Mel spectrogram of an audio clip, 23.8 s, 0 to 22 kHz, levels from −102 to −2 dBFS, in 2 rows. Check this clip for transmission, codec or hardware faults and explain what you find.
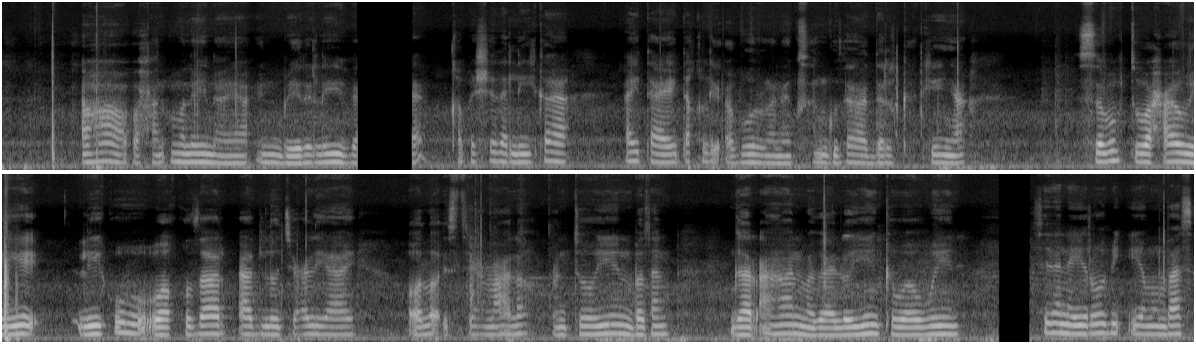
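The speech contains two playback stalls, each followed by catch-up at higher speed.

Playback stall, 3.56 to 4.11 s and 21.89 to 22.21 s: the player was likely starved of data or blocked, so output halted. The speech cuts to silence for about 0.55 s, then again for about 0.31 s right after "gar ahaan magaloyinka waweyn".

Catch-up at higher speed, 4.11 to 7.11 s and 22.21 s to the end: the player resampled its backlog at 1.1 times speed to recover the lost time. Delivery turns hurried and pitch rises about a semitone and a half, the first burst settling just before "abuur wanaagsan".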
